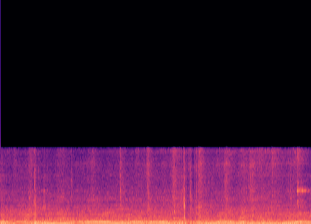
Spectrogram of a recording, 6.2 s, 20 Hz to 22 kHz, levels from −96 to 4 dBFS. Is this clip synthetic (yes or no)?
yes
